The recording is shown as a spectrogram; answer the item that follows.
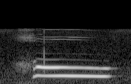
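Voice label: "hou1", Cantonese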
